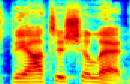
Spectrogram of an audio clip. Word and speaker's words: Beate Chelette: Did I pronounce it correctly? – You you almost had it. It was Beate Chelette.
